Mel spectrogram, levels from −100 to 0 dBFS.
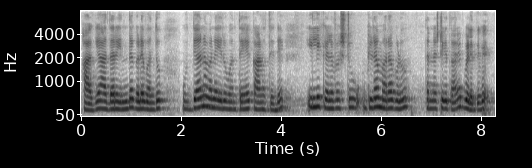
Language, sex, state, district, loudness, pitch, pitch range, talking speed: Kannada, female, Karnataka, Mysore, -17 LUFS, 225 Hz, 210-245 Hz, 95 wpm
